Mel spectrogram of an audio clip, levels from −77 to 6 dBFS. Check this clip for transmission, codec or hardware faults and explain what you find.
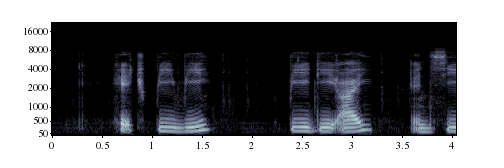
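Two short bursts of packet loss stand out in this speech, at 0.79 to 0.88 s and again at 3.13 to 3.21 s. The call codec path, with its top end cut off near 8 kHz, is heard throughout.

Each burst is a run of packets that never arrived in time. The receiver bridged the hole by extending the last received sound for about 55 ms and letting it fade, producing a brief held buzz or hiss. Speech then picks up roughly 60 ms further along, with that stretch gone. The synthetic, fading fill, rather than dead silence or a hard click, marks this as loss concealment and not a plain dropout or edit.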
